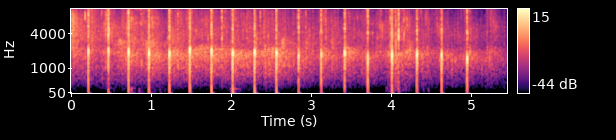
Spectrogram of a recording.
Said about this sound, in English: A round of applause for all these panelists, please.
